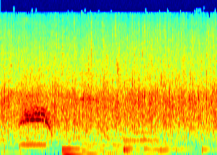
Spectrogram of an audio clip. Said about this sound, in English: Hey, we're going to stop the applause for a second.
